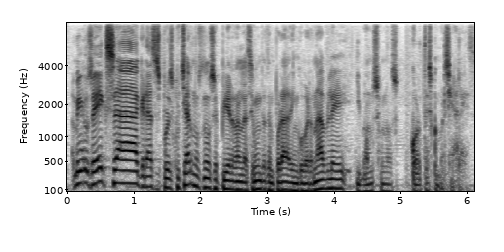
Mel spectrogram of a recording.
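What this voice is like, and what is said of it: Radio announcer voice. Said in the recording (Spanish): “Tienes voz de locutor ... ¿Tiene voz sexy. ... Así como locutor de radio.”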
